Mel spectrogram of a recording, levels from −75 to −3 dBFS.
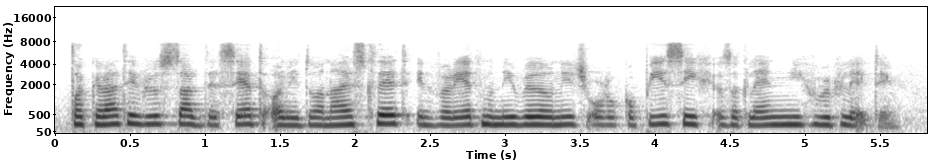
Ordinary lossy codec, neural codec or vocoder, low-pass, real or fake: none; codec, 16 kHz, 0.5 kbps, X-Codec, HuBERT features, trained on LibriSpeech; none; fake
